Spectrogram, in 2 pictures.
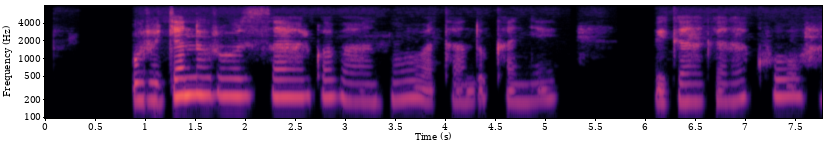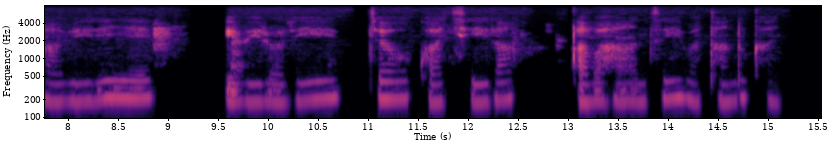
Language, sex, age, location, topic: Kinyarwanda, female, 18-24, Nyagatare, health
